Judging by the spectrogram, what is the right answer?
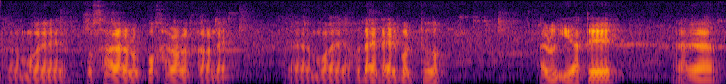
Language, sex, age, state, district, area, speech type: Assamese, male, 45-60, Assam, Dhemaji, rural, spontaneous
